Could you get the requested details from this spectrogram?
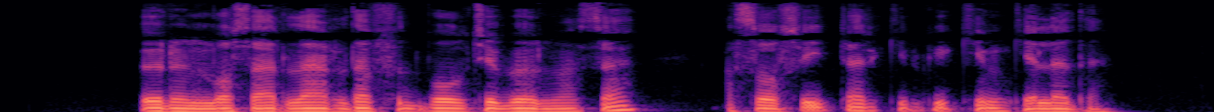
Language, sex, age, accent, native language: Uzbek, male, 25-34, Buxoro, Uzbek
